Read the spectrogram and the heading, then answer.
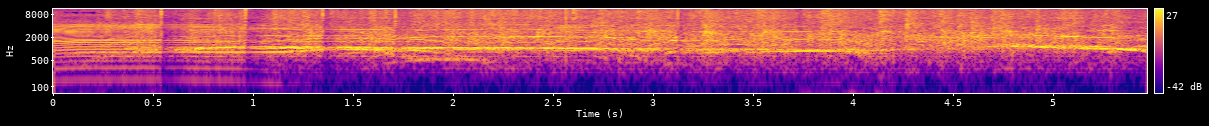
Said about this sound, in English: Guys, this is a really short question, and I'm pretty sure it can just be resolved with a large and long round of applause.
